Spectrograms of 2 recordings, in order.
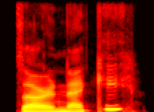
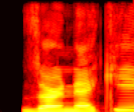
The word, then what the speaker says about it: Czarnecki: say his name casimir's zarnecki sure he's polish so it's it's a lot of z's that i know aren't like c's and z's and i'm like those c's you don't pronounce um and they worked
